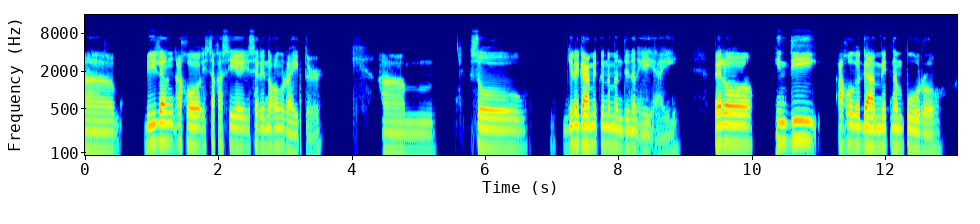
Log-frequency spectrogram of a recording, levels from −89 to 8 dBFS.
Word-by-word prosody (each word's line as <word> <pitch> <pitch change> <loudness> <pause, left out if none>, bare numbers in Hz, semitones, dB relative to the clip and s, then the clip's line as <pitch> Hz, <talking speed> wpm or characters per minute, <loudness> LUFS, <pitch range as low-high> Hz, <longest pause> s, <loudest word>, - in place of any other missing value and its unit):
Ah, 110 -1 -2 0.5
bilang 145 +2 +3
ako 130 -3 +1
isa 120 - -5
kasi 130 0 -3
ay 125 -1 +3
isa - - -4
rin 125 - -3
akong 125 0 -2
writer, 100 -3 -6 0.8
um, 100 -1 -8 0.5
so 115 -2 -3 0.5
ginagamit 135 +2 +4
ko 135 - -3
naman 125 -3 -4
din 115 0 -6
ang 115 - -3
AI. 95 0 -8 0.5
Pero 135 -1 +4 0.4
hindi 155 +1 +2 0.3
ako 130 +1 0
gagamit 125 -1 +4
ng 120 -1 -2
puro, 110 -4 -5
120 Hz, 110 wpm, -24 LUFS, 110-135 Hz, 0.8 s, ginagamit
